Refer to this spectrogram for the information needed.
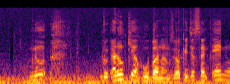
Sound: grunts

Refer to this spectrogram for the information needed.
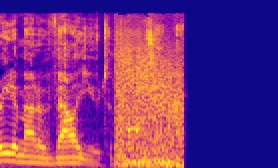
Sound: explosion

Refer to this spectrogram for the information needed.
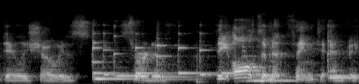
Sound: phone ringing

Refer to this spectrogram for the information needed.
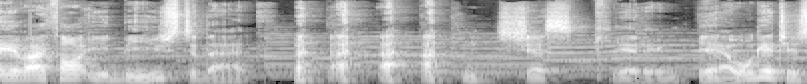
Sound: laughs

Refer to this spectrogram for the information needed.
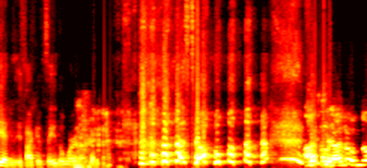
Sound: laughs

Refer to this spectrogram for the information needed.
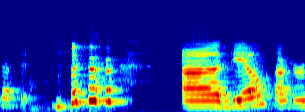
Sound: laughs

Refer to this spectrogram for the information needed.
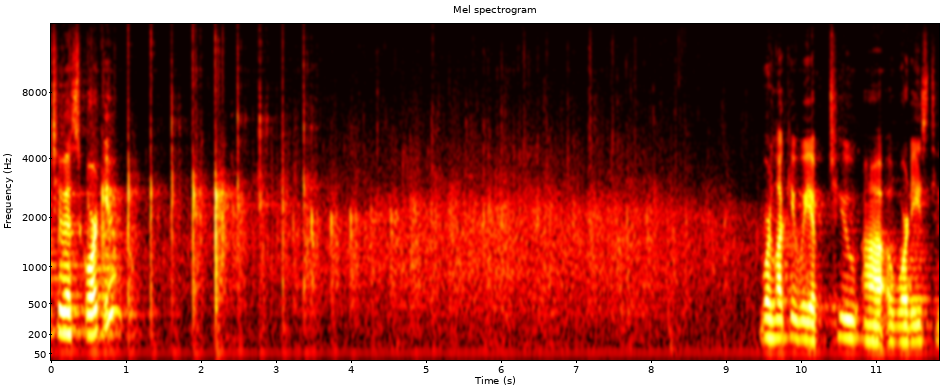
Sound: applause

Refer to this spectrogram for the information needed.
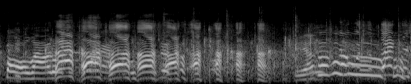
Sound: laughter and applause

